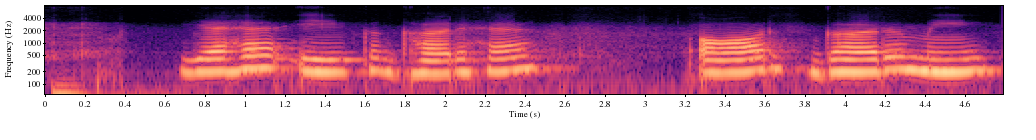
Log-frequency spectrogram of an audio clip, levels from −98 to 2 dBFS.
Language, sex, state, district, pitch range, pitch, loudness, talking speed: Hindi, female, Punjab, Fazilka, 195-225 Hz, 205 Hz, -15 LUFS, 90 wpm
